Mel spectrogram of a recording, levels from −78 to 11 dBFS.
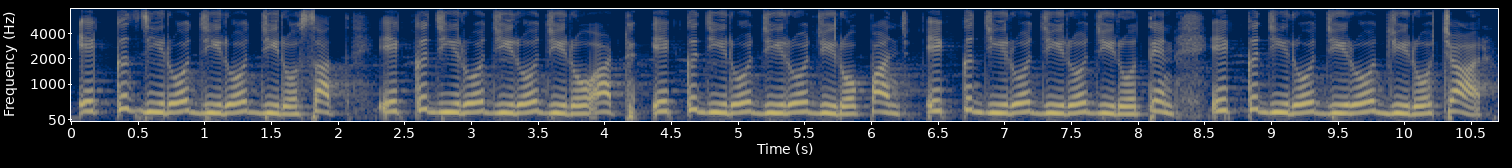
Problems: background sounds at intervals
